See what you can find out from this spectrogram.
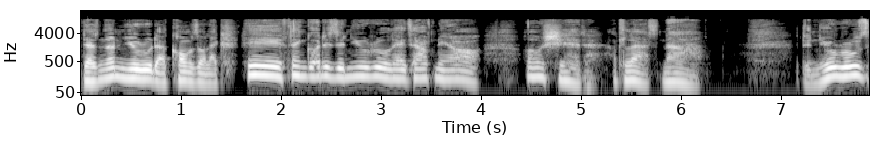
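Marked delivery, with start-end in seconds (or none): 1.6-5.8 mock joy. Imagined happy news reaction.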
